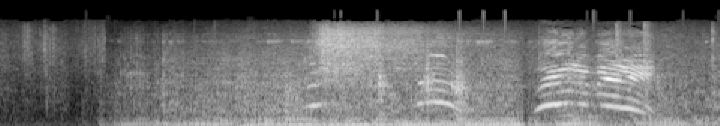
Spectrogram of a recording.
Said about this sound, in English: The garbage truck reverses towards him and stops.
